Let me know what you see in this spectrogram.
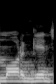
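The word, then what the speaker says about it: mortgage: अब हम बात कर रहे हैं यहाँ पे मॉर्गेज शब्द की। मॉर्गेज शब्द की। मॉर्गेज का मतलब बताइए क्या हो सकता है। देखिए, मॉर्गेज का मतलब होता है, मैं सीधे बताता हूँ, इसमें टी साइलेंट रहता है बेटा।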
